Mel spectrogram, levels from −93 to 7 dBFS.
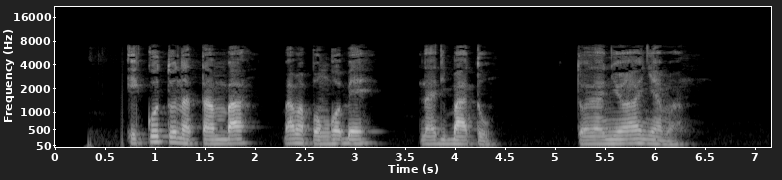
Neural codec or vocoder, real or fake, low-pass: none; real; 7.2 kHz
